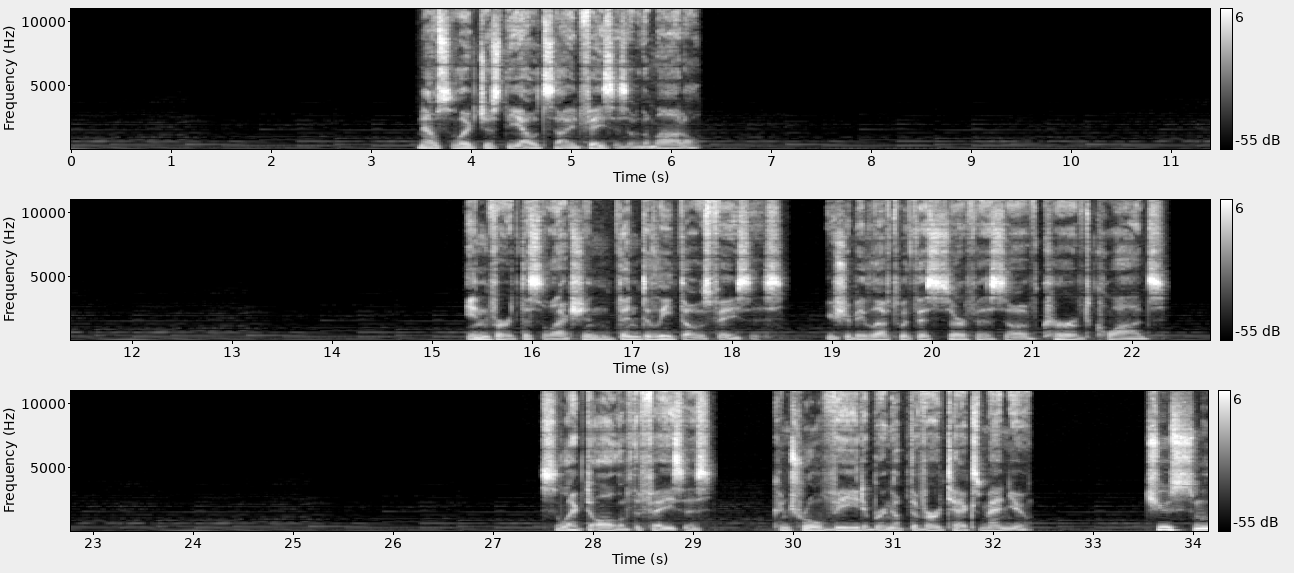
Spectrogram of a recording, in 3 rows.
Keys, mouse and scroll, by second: 0.7 middle click, 6.1 click, 7.2 alt+shift+click, 9.4 middle click, 15.9 ctrl+i, 18.5 x, 22.1 middle click, 29.3 a, 33.0 ctrl+v.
